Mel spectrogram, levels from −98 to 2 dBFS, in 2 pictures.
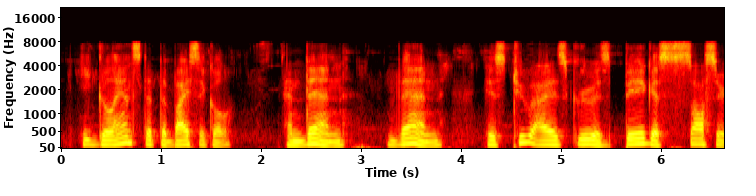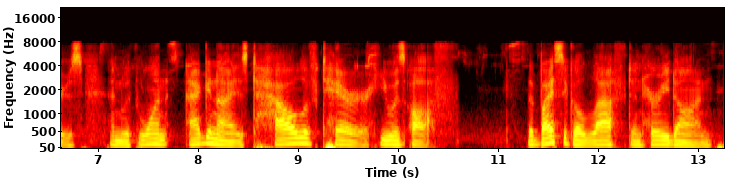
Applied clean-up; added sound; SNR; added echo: neural separator model SepFormer DNS4.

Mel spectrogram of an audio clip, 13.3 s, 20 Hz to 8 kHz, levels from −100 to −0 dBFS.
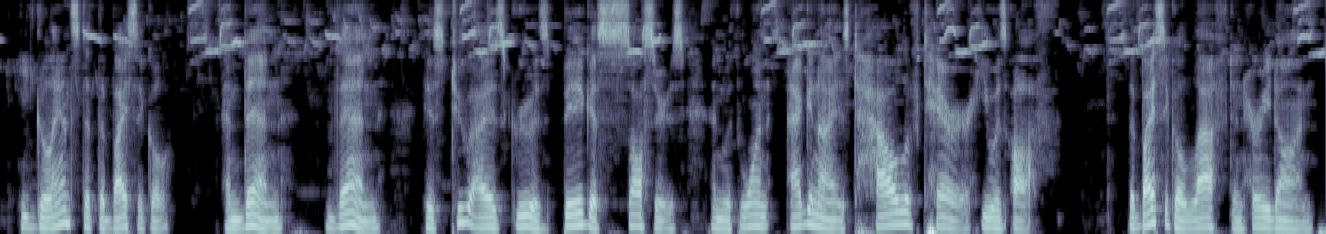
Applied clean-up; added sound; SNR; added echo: classical method Wiener filter.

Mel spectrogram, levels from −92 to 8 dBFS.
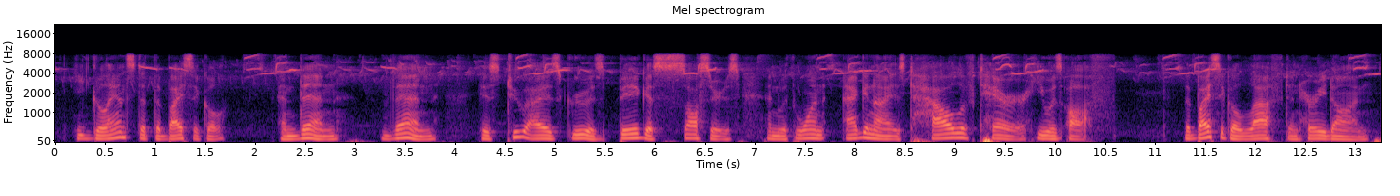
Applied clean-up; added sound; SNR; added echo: none; Insect; 14 dB; none.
